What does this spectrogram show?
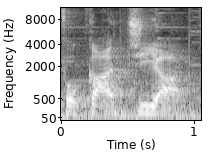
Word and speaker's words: Focaccia: सो फोकाचिया, the bread name is फोकाचिया। Italy में कोई भी चीज़ डबल सी से होती है तो वो चिया करके उसका प्रोनाउंसिएशन हो जाता है।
